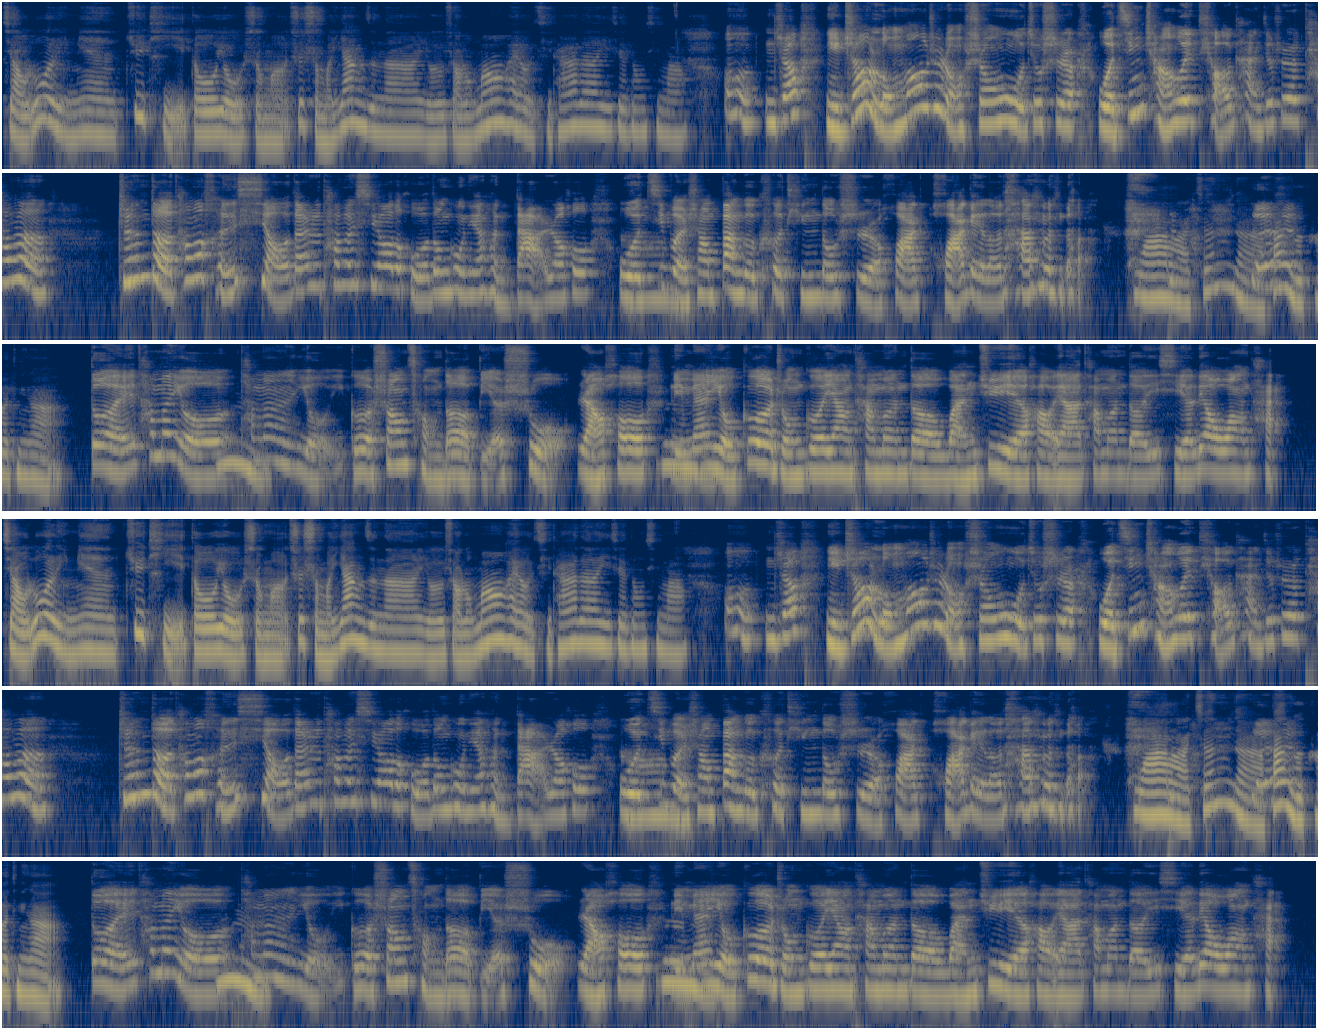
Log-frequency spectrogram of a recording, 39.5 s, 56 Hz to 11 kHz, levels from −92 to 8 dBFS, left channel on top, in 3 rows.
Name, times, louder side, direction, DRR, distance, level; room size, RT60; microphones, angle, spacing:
voice 1, 0.0-6.8 19.4-20.1 24.5-26.9 28.5-29.0 32.9-33.5, right 5 dB, 80° right, 0.4 m, -30 dB
voice 2, 7.2-13.6 14.3-19.0 19.3-24.0 24.4-24.6 25.6-26.1 27.2-39.0, left 2 dB, 30° left, 0.9 m, -28 dB
11.5 x 11.0 x 2.5 m
head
